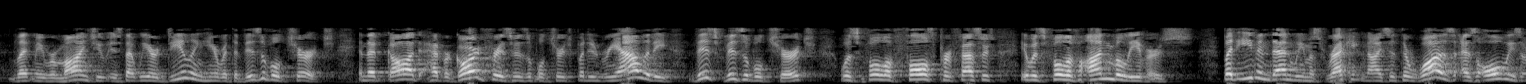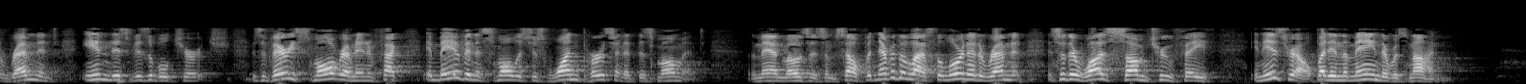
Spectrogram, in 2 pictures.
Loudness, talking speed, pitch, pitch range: -16 LUFS, 205 wpm, 205 Hz, 175-230 Hz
